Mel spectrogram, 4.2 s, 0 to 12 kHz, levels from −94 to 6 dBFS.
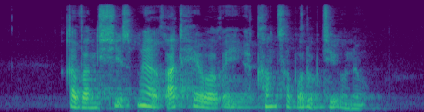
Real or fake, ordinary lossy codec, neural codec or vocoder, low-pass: fake; Opus, 64 kbps; vocoder, 22.05 kHz, 80 mel bands, WaveNeXt; 9.9 kHz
